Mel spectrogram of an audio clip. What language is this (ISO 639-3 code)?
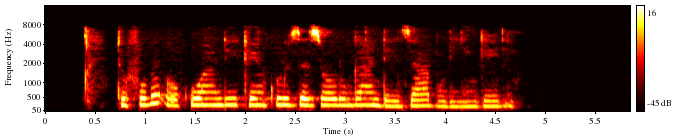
lug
